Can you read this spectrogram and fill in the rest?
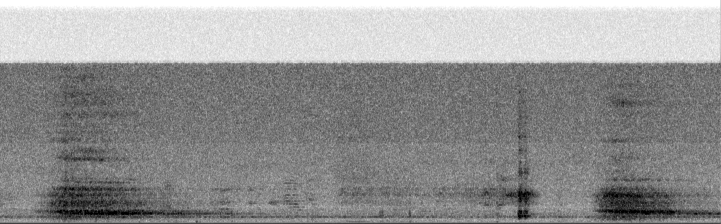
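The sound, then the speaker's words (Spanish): Two slow, breathy swells of air during a breathing exercise, a deep inhale followed by a long exhale, separated by a quiet pause over a steady low electrical hum. The breath is moderately loud. “Entonces, los invito a que una vez cómodos, empiecen a respirar, o bueno, continúen respirando, pero esta vez con exhalaciones, eh, con inhalación honda, exhalaciones largas.”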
